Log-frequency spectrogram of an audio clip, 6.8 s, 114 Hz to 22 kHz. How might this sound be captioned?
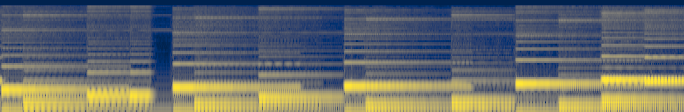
8-bit chord loop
